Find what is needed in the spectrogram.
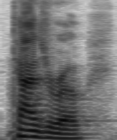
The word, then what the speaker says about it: Tanjiro: Tanjiro.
